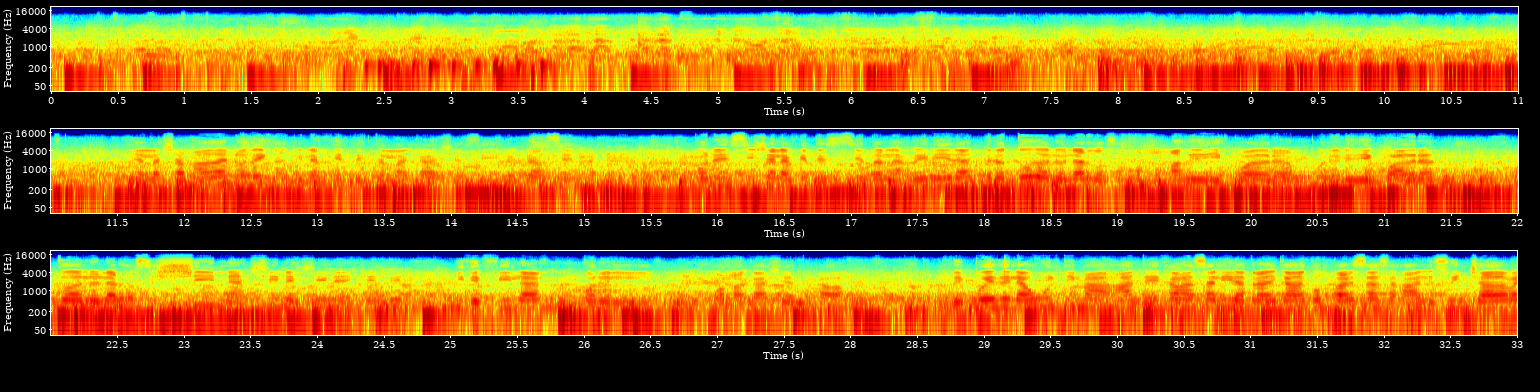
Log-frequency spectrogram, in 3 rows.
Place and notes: Limites Seccional 16 de Policia, Montevideo, Uruguay - candombe musicos en la calle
